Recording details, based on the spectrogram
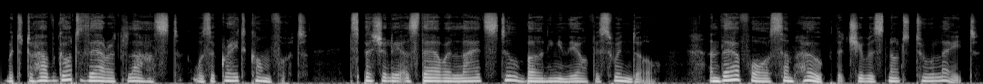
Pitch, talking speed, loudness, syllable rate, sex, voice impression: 150 Hz, 195 wpm, -19 LUFS, 5.3 syllables/s, male, slightly masculine, adult-like, slightly soft, slightly unique, kind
